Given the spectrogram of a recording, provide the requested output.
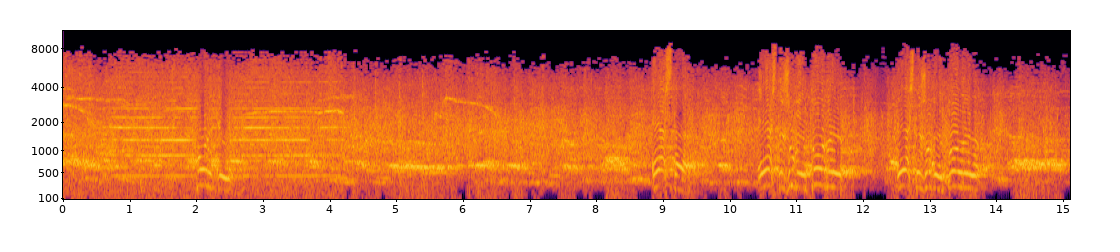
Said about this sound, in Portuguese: Eu quero que dê aqui uma grande salva de palmas à juventude e ao MAF.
